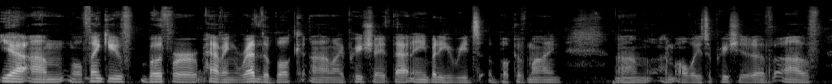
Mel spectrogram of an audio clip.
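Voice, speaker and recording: Fairly even intonation and a moderate pace characterize a man speaking with noticeable background noise. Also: medium pitch for a man. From US South. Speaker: author and photojournalist. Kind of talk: interview. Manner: halting, many fillers.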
